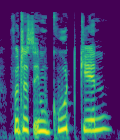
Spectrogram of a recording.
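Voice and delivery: worried caller begging for an answer; anxious plea. A narrator's reading. Anu begs the dispatcher to know if he will live, frightened.

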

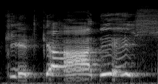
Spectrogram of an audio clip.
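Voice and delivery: loud, high, drawn-out cry; slow mock outrage at full voice; exaggerated disapproval. Exaggerated verdict, hosts laughing.

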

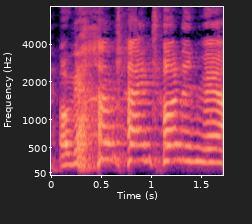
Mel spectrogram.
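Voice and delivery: laughing high; amused laughing complaint. Real, not acted. Laughing about missing tonic.

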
